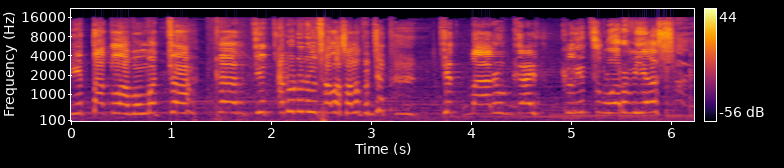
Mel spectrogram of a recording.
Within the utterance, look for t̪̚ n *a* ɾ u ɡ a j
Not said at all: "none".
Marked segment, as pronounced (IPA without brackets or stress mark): a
